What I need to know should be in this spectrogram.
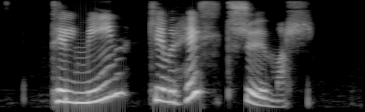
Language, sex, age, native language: Icelandic, female, 10, Icelandic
